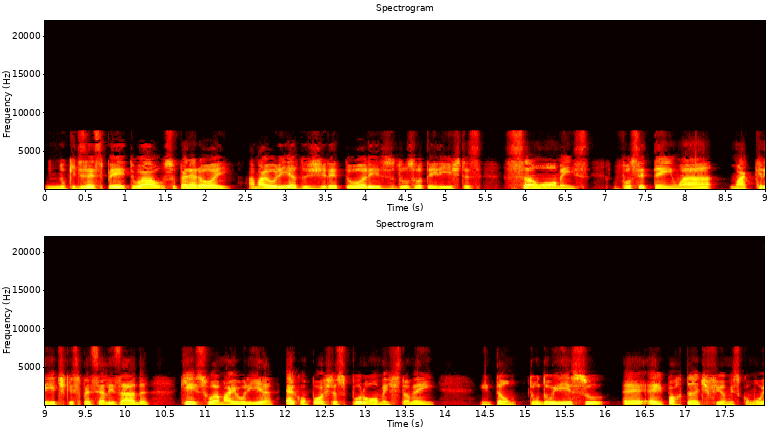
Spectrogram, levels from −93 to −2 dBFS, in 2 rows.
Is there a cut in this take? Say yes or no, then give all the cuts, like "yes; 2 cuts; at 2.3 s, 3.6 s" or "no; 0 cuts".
no; 0 cuts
